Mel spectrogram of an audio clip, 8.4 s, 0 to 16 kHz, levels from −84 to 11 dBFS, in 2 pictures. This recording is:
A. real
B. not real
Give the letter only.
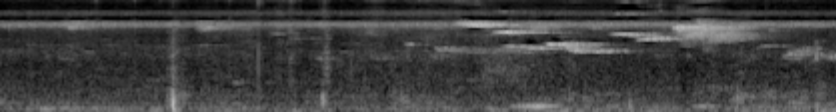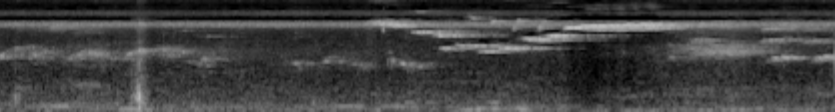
B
